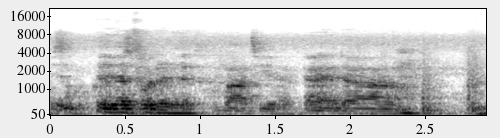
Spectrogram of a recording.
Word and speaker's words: Bhatia: Bhatia, and how everyone's seen him coming up on tour through like the Corn Ferry and all that before.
